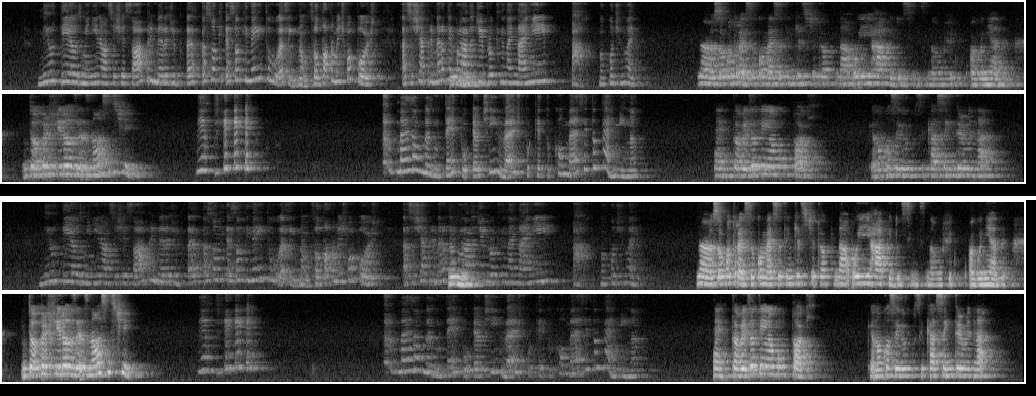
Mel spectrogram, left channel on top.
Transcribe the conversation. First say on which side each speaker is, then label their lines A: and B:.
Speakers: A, on the left; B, on the right.
A: Meu Deus, menina, eu assisti só a primeira de. Eu eu sou, que- eu sou que nem tu, assim, não, sou totalmente o oposto. Assisti a primeira temporada
B: Uhum.
A: de Brooklyn Nine-Nine e pá, não continuei.
B: Não, eu sou o contrário. Se eu começo, eu tenho que assistir até o final e rápido, assim, senão eu fico agoniada. Então eu prefiro, às vezes, não assistir.
A: Meu <laughs> Deus! Mas ao mesmo tempo, eu te invejo porque tu começa e tu termina.
B: É, talvez eu tenha algum toque, que eu não consigo ficar sem terminar.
